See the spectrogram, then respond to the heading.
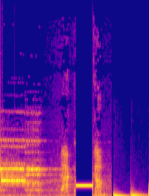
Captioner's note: beep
